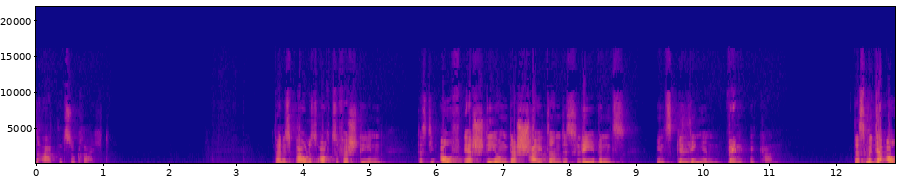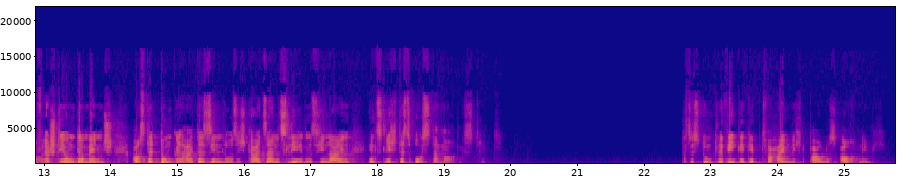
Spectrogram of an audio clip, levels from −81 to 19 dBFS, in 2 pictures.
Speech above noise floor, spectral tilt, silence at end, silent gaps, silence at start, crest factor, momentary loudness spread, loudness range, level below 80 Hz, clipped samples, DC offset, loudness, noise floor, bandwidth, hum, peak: 47 dB; -3.5 dB/octave; 0.35 s; none; 0 s; 18 dB; 18 LU; 11 LU; -68 dBFS; under 0.1%; under 0.1%; -22 LUFS; -70 dBFS; 16.5 kHz; none; -6 dBFS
